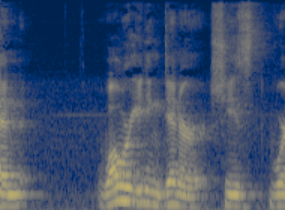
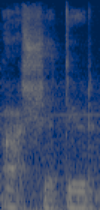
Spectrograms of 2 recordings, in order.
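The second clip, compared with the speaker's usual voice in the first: quiet dread; 6 semitones lower, 18 dB quieter than usual. Retold or imitated. Dread on the plane.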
